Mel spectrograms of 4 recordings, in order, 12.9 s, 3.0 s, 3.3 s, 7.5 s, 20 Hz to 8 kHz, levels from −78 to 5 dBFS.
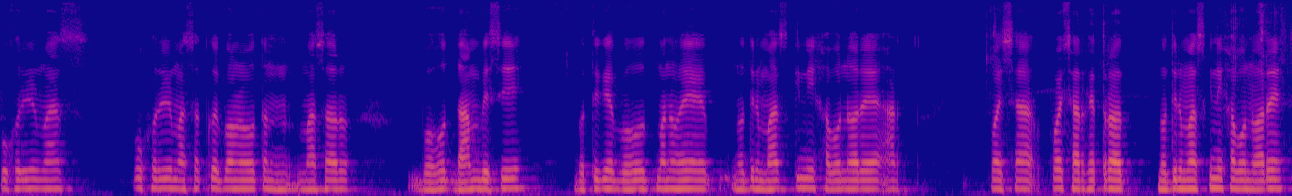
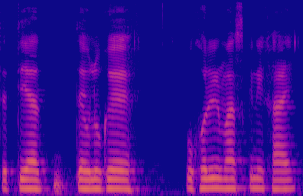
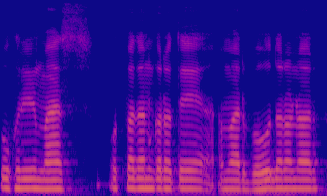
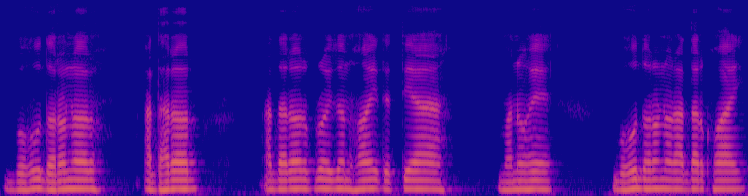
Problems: background conversations at intervals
